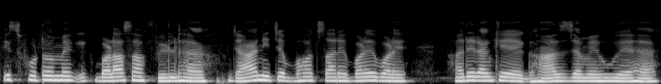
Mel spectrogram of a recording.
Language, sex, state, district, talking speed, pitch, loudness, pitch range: Hindi, male, Jharkhand, Garhwa, 190 wpm, 165 Hz, -11 LUFS, 155-180 Hz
